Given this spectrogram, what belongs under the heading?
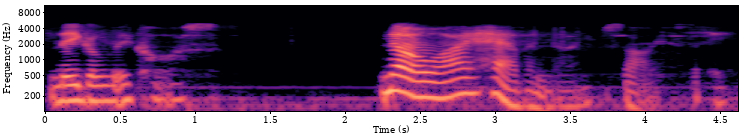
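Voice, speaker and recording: Despairing young woman, husky, guarded and curt, muffled 1940s radio drama. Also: low voice, animated, takes it slowly, full character voice. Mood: resigned. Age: young adult. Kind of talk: 1940s radio thriller acting.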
